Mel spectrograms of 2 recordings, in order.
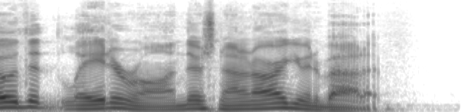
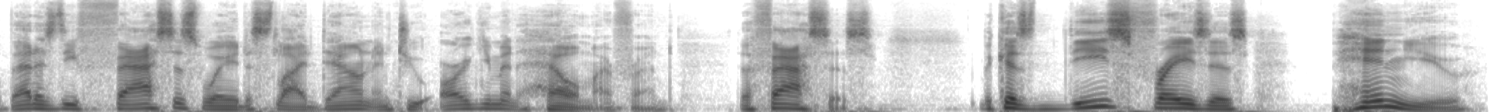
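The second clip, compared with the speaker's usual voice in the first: ordinary talk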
